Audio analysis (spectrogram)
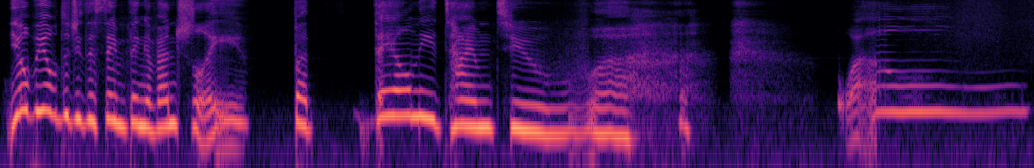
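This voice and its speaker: A very high, unhurried young woman's voice performed by an actress, recorded close and dry. She is a tender, nervous girlfriend in an intimate ASMR roleplay, halting and earnest as she explains herself. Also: expressive, mellow, dry recording, heavily acted. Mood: sheepish. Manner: hesitant, halting, earnest, breathy sighs and nervous laughs.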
